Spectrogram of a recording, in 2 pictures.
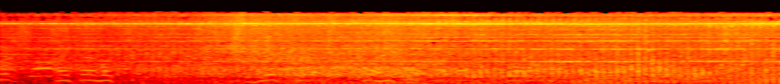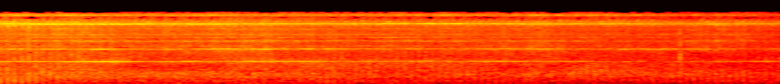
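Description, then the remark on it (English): A helicopter's rotor blades thump in a steady, continuous drone alongside a high engine whine, fairly loud, swelling slightly midway and holding throughout, as the helicopter comes in at an awkward landing zone to take an injured man aboard on a stretcher. “The rotor blades reawaken Vietnam memories.”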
